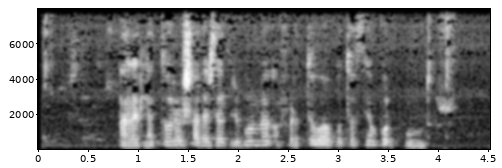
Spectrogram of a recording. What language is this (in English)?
Galician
